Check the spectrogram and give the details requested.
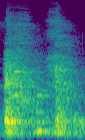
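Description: A single short adult cough with a sharp start and a rough voiced tail, close to throat clearing.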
